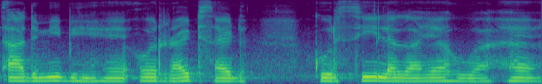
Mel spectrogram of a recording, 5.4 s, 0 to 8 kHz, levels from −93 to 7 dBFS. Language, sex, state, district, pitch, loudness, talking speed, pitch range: Hindi, male, Jharkhand, Palamu, 115 Hz, -16 LUFS, 110 wpm, 115-125 Hz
